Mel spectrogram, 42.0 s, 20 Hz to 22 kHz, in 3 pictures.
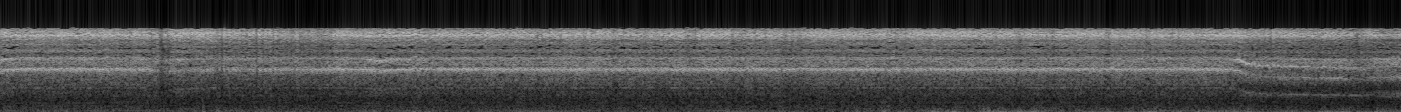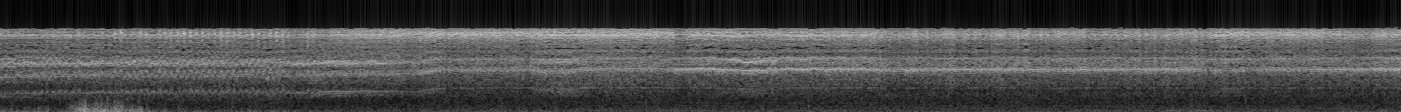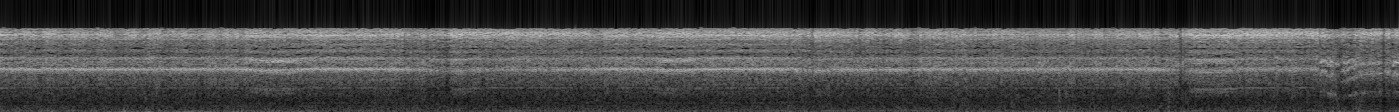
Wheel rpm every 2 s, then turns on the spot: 230, 230, 230, 230, 240, 240, 210, 160, 170, 210, 220, 230, 240, 230, 240, 230, 230, 230, 230, 230, 220.
none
